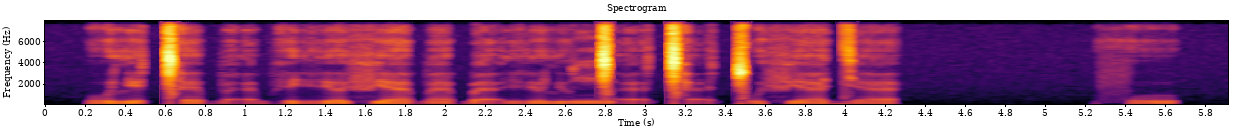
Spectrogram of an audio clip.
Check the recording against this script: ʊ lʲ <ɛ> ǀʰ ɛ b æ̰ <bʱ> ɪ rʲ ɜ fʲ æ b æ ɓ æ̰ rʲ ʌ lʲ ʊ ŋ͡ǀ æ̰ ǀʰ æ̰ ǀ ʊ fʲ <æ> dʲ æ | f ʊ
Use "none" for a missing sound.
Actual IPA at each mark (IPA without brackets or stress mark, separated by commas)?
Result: ɛ, bʱ, æ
